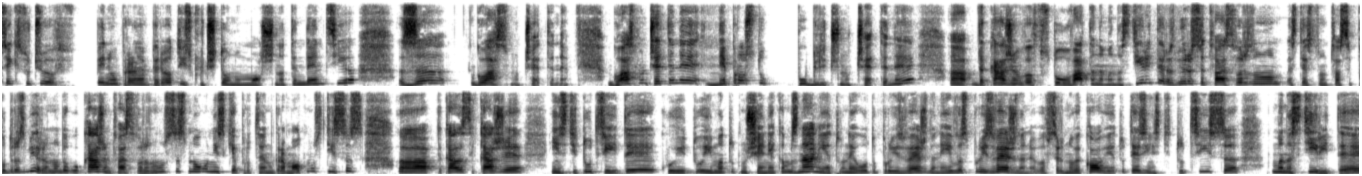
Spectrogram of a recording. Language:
Bulgarian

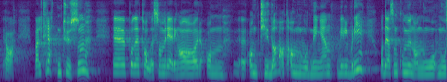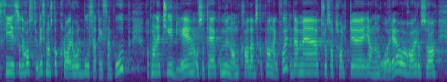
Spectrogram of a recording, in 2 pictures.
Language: Norwegian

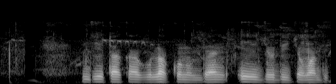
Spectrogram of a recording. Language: Bangla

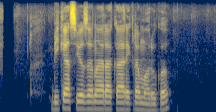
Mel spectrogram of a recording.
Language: Nepali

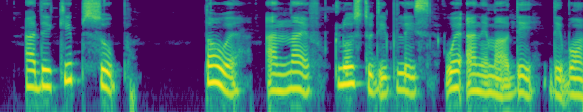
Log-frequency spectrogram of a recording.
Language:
Nigerian Pidgin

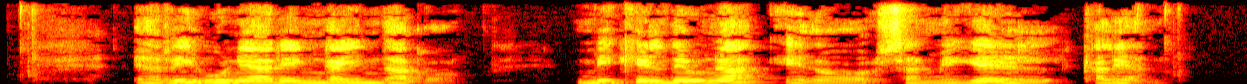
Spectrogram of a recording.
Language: Basque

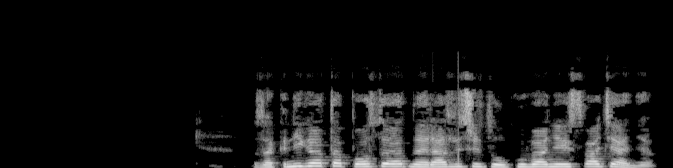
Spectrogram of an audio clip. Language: Macedonian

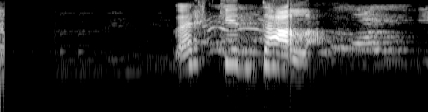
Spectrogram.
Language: Icelandic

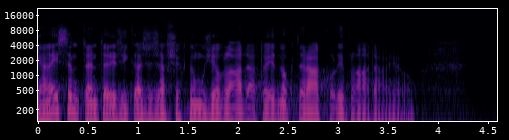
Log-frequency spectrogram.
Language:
Czech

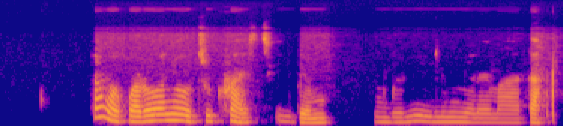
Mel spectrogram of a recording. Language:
Igbo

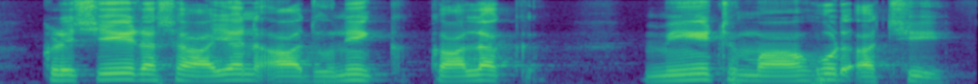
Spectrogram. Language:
Maithili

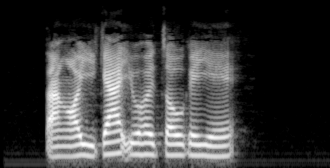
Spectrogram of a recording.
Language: Cantonese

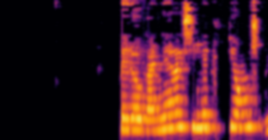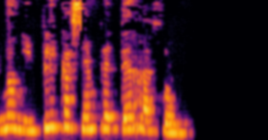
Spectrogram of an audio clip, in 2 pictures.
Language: Galician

